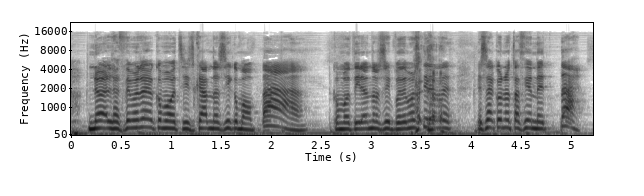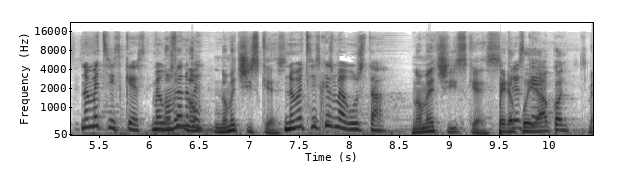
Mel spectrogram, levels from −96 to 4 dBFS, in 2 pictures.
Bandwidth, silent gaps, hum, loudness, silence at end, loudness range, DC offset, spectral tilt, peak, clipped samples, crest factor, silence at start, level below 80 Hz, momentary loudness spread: 16.5 kHz; none; none; -14 LUFS; 0 s; 2 LU; under 0.1%; -4 dB/octave; 0 dBFS; under 0.1%; 14 dB; 0 s; -30 dBFS; 5 LU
